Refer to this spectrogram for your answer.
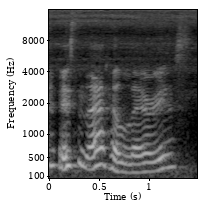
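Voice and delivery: amused laugh, then the question; laughing delightedly at a silly sound. Real, not acted. Laughing at the waffle iron noise.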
